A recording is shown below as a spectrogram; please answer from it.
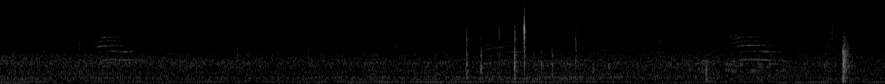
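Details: A house cat, having caught a rat and carried it in to brag, meows twice, once near the start and once near the end, each a short bent cry, with scattered clicks and taps between.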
